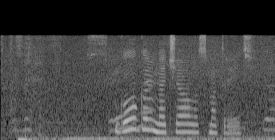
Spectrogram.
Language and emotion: Russian, sad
